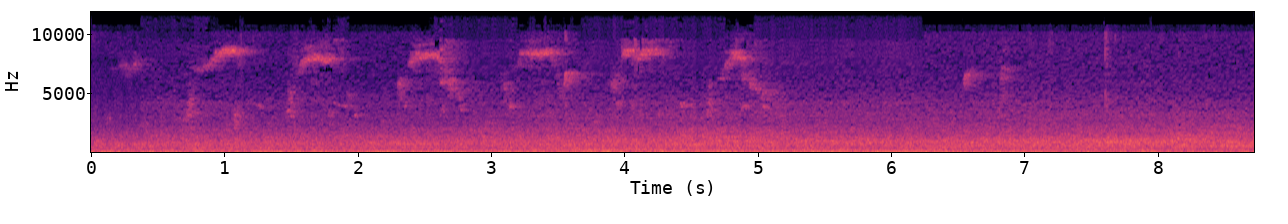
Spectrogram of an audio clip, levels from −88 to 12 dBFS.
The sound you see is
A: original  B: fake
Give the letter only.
A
